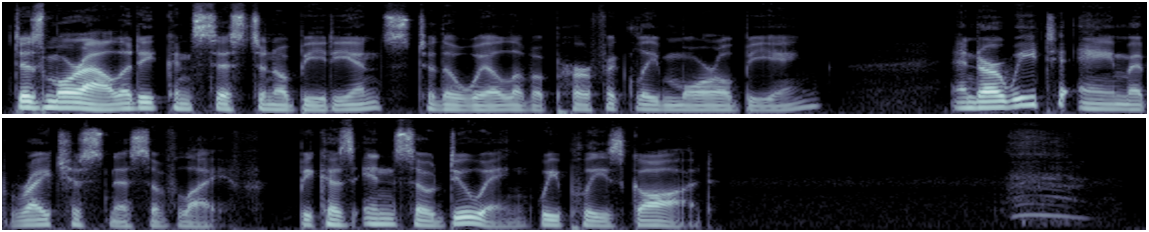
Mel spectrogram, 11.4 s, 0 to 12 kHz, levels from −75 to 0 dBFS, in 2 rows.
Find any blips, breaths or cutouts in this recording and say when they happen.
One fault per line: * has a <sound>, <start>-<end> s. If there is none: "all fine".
* has a sigh, 10.5-11.3 s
